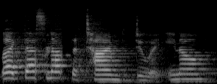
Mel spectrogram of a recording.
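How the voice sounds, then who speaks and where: A woman's voice: fairly high pitch, moderate pace, a crowd in the background. A woman speaking as a guest on a panel, reflective and loose, with many fillers. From United States. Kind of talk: panel discussion talk. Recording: echoey room.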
